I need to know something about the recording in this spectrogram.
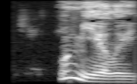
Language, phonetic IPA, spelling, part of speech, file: Russian, [ʊˈmʲeɫɨj], умелый, adjective, Ru-умелый.ogg
- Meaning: able, skillful, skilled, competent, expert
